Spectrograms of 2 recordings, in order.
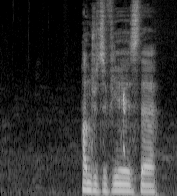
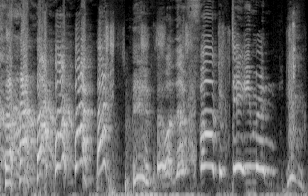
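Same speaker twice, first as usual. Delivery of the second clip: put-on much higher, incredulous drunken jeer; mocking drunk; 5 dB louder than usual. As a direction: sneer at the demon like a drunk lout. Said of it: "and then just says".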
